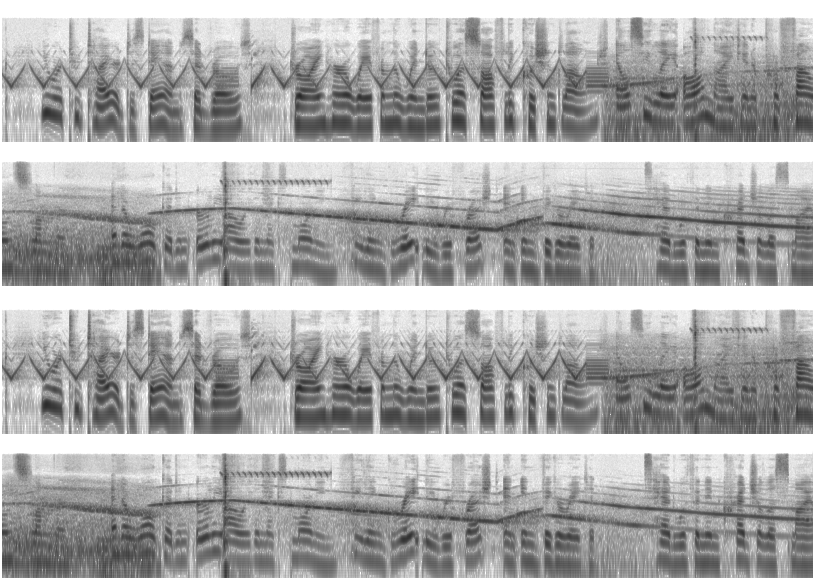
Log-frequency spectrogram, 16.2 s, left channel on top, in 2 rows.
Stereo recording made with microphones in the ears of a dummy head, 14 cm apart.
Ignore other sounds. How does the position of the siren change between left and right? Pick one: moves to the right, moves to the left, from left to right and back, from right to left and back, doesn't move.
moves to the left.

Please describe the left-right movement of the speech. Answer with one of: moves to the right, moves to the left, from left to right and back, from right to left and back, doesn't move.
from right to left and back.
